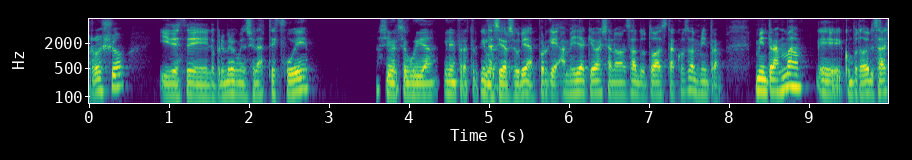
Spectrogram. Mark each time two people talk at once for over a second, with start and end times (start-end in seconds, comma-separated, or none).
none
